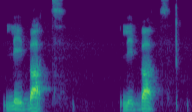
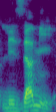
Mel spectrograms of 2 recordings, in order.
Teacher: I'm connecting the S sound that's usually silent to the next vowel with a Z sound.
